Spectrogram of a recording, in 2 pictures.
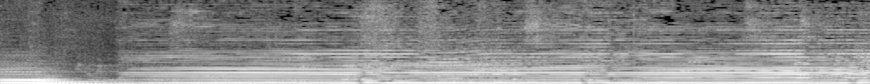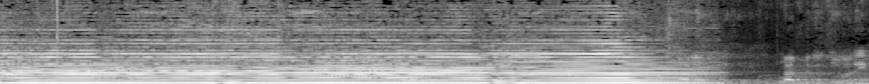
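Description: A string quartet of violins, viola and cello plays bowed strings. Lower notes end about a second in, and a long sustained chord is held for about ten seconds before it cuts off suddenly near the end.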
